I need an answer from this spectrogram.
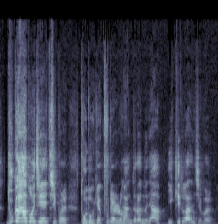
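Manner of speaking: Jesus rebuking the temple traders, loud and furious; angry rebuke. Acted. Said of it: "화를 냅니다".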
